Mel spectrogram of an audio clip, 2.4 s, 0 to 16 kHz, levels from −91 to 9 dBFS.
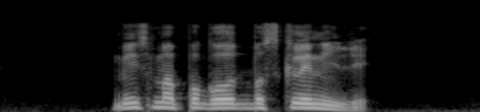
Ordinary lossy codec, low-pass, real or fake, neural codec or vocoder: none; 7.2 kHz; fake; codec, 16 kHz, 4 kbps, FunCodec, trained on LibriTTS, 50 frames a second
